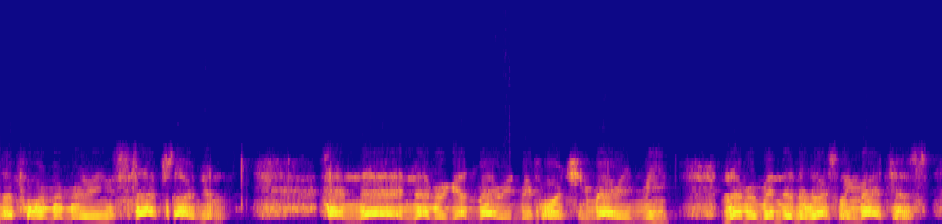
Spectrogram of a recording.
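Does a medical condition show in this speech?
Yes: throat cancer.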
